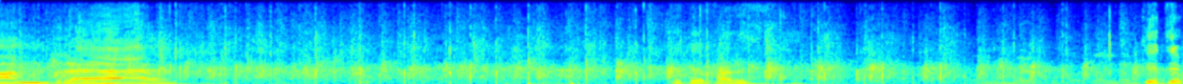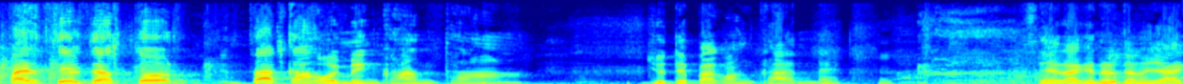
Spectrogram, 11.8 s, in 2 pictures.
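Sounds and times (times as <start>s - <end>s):
speech: 0.0s - 1.0s, 3.4s - 4.1s, 5.7s - 8.6s, 9.2s - 11.8s
audience applause: 0.0s - 7.2s
laughter: 10.2s - 11.8s.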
